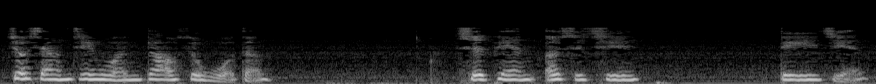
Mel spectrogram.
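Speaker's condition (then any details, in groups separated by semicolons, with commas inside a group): ALS; hand weakness, cannot write, type or grasp, arm muscle atrophy, cause unknown, year of immunoglobulin injections; worsening, whole-body involuntary muscle twitching, poor stamina, needs help dressing, brushing teeth, bathing; slower speech, quieter voice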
